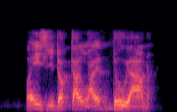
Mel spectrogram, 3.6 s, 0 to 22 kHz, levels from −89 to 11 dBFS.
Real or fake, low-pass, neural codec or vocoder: fake; 7.2 kHz; codec, 16 kHz, 1 kbps, FunCodec, trained on LibriTTS, 50 frames a second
